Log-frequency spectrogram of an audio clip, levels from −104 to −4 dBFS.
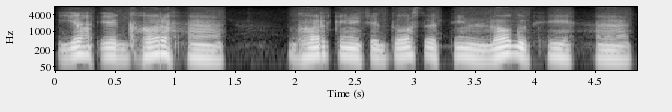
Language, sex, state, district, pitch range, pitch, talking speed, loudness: Hindi, male, Jharkhand, Palamu, 110-130 Hz, 120 Hz, 160 wpm, -19 LUFS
